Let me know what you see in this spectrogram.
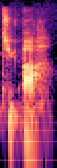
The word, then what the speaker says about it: tu as: The S is silent. Tu as.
